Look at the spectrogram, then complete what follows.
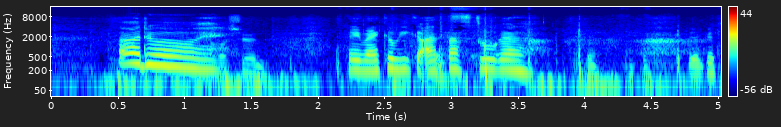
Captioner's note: sigh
